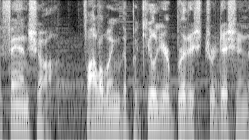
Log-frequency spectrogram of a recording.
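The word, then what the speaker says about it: Featherstonehaugh: confused American audiences that it was actually pronounced Chumley Fanshawe, following the peculiar British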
